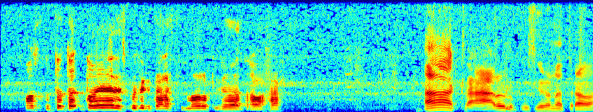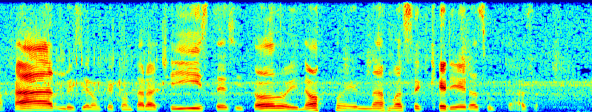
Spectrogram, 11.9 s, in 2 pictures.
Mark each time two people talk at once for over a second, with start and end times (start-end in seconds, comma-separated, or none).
none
